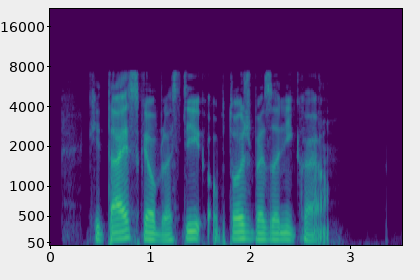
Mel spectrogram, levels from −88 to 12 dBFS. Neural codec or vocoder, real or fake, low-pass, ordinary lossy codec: codec, 16 kHz, 8 kbps, FreqCodec, larger model; fake; 7.2 kHz; none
